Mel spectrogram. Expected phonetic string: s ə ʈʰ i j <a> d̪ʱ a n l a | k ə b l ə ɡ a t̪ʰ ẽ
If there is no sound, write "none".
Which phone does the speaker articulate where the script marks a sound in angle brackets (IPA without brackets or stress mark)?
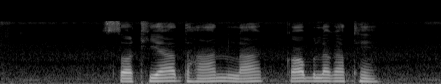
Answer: a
